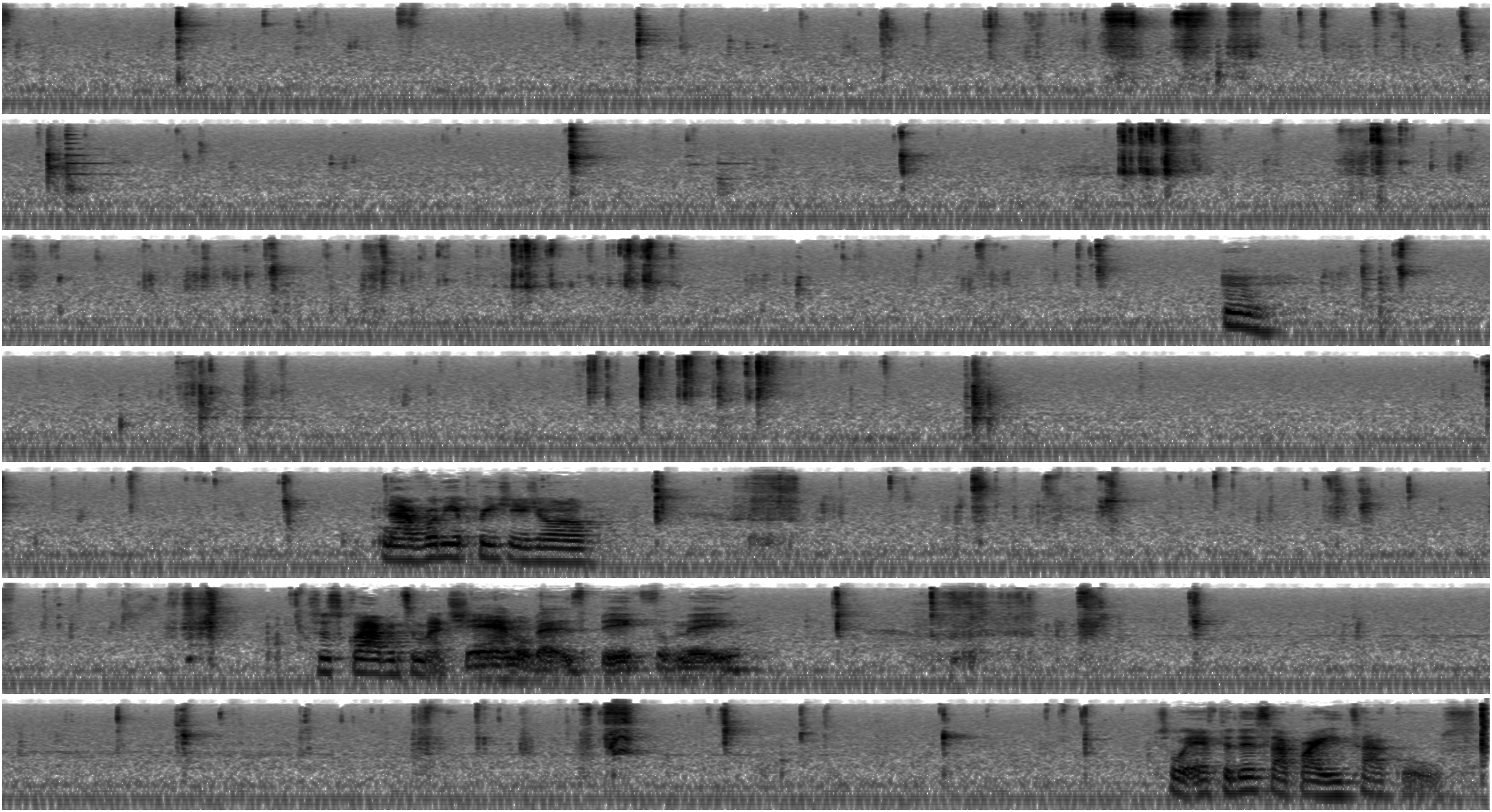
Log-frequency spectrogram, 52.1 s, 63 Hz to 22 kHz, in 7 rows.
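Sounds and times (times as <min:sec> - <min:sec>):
low steady hum: 0:00.0 - 0:52.0
crab shell cracking: 0:13.0 - 0:13.6, 0:25.2 - 0:26.3
chewing: 0:44.7 - 0:50.2.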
